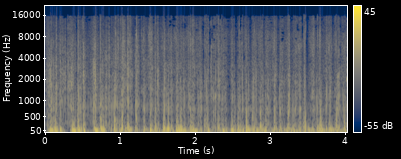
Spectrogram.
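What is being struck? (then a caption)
Small printed cardboard box. Long nails quickly rub, scratch and tap a small rectangular cardboard box printed with ladybirds. The result is a dense, rapid run of short, dull thumps and scrapes, heavy in the low end with little brightness, each tap dying away almost at once.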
